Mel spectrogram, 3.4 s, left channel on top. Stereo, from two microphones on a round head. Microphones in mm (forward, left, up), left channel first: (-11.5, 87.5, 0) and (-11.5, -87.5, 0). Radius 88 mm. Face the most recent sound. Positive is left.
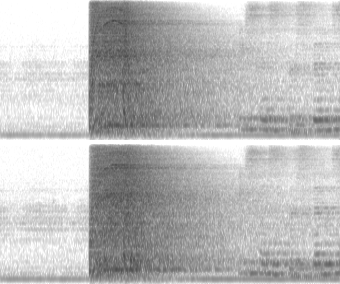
turn(degrees=-5)  # may be behind; listen again after turning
